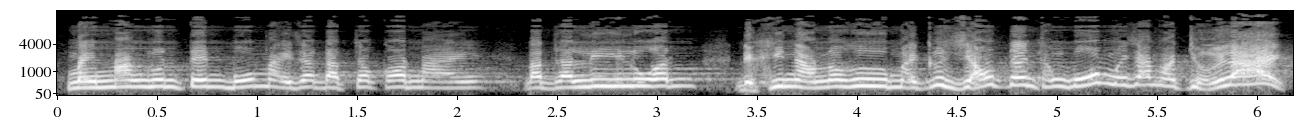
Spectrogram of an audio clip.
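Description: A man's voice: extremely high pitch, fast talker, in a large hall. A man playing a stubborn, bossy grandfather who scolds and blusters at his son. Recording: clear background noise.

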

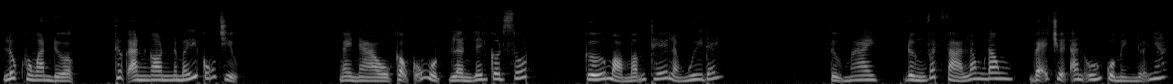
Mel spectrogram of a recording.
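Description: A woman's voice: medium pitch, lively intonation, moderate pace, a little mellow, no room sound, studio quality, natural voice. A woman voicing a feverish, tender young male soldier in a storybook reading, speaking earnestly with concern.

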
